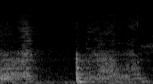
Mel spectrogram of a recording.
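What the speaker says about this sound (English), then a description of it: "So now we're mixing it until it gets a bit of a more textured consistency" Scraping and stirring of king prawn vindaloo sauce in a pan, a soft rasping rub that rises and falls over a second and a half, with one sharper scrape midway.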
